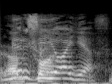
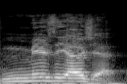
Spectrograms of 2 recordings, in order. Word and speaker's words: Mirziyoyev: Uh, did I say that right? – Mirziyoyev. – Mirziyoyev. – Yeah, Mirziyoyev.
